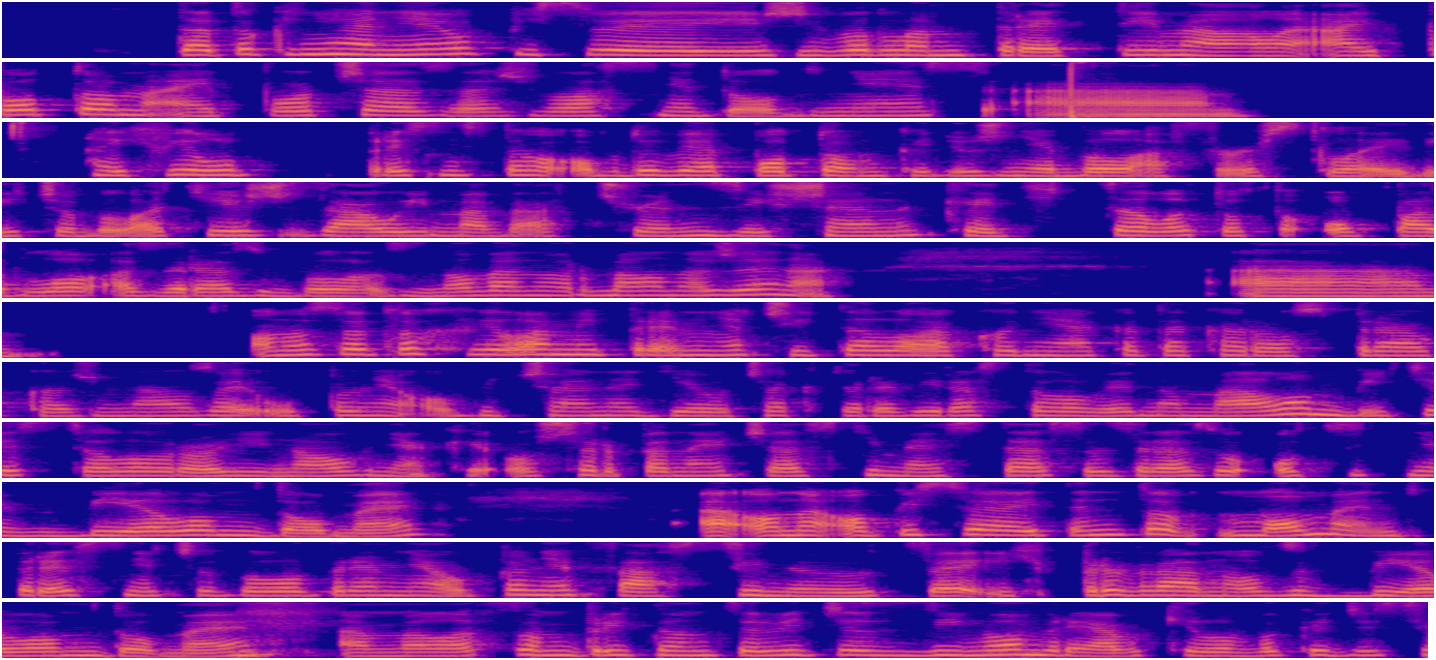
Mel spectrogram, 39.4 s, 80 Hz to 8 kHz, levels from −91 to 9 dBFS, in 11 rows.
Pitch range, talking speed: 205-245 Hz, 170 wpm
